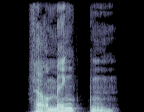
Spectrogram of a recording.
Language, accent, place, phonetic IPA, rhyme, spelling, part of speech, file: German, Germany, Berlin, [fɛɐ̯ˈmɛŋtn̩], -ɛŋtn̩, vermengten, adjective / verb, De-vermengten.ogg
- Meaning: inflection of vermengen: 1. first/third-person plural preterite 2. first/third-person plural subjunctive II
